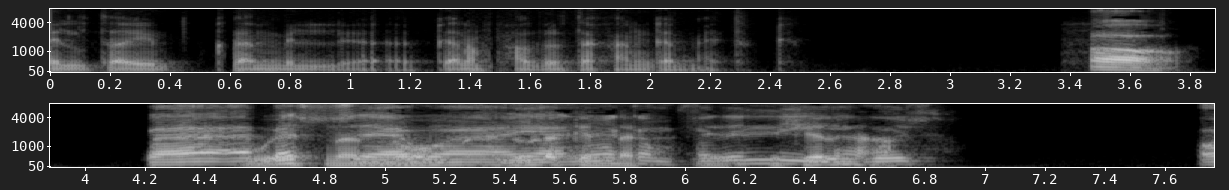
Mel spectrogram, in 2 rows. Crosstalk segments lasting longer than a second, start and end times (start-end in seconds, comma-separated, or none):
4.5-6.9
